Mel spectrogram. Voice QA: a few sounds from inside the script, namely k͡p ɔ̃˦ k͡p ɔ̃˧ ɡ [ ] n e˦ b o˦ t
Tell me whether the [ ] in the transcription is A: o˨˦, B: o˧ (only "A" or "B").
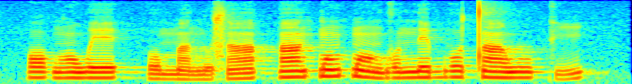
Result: B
